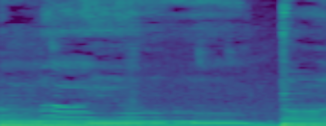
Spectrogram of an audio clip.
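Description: A girl's voice singing one long held note, its pitch wavering and then sliding down near the end, over a ringing acoustic guitar chord that is strummed again just before the end.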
